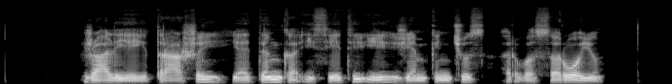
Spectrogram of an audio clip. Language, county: Lithuanian, Šiauliai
